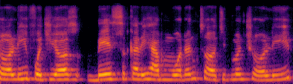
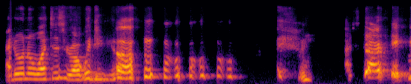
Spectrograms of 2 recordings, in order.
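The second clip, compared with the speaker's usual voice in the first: laughing through the words. Real, not acted. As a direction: chuckle while teasing. Host laughing at caller.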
